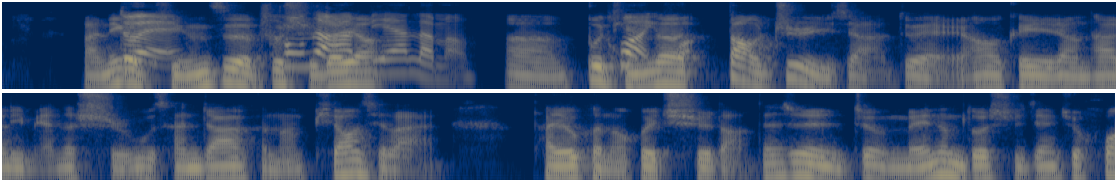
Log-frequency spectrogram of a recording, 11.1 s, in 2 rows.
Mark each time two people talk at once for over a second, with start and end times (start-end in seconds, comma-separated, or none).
0.6-2.0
